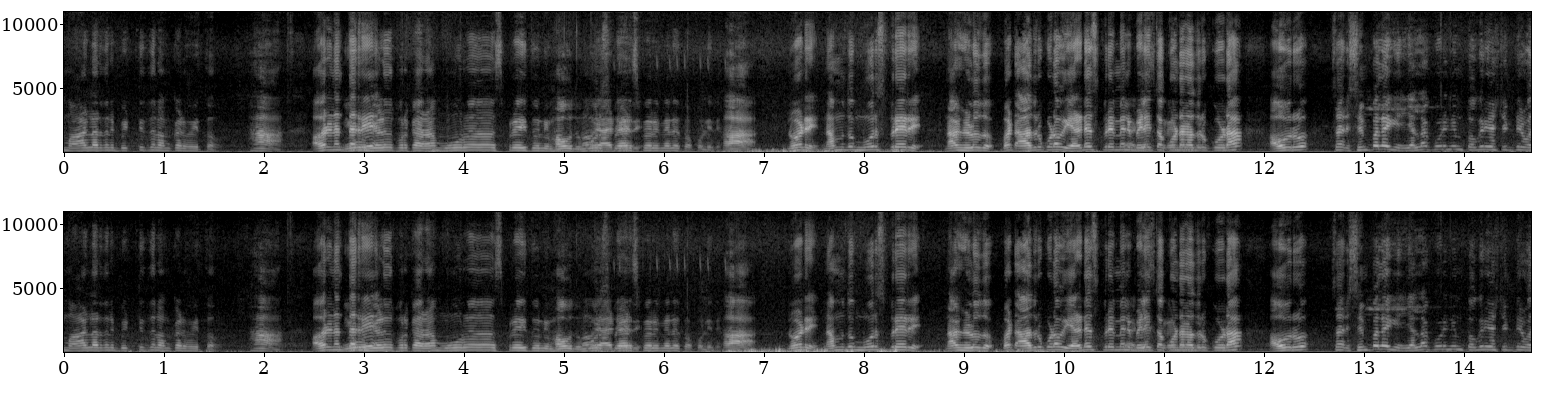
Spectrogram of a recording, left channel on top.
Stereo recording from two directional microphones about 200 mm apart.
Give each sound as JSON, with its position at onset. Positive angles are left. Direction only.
{"t": 0.0, "sound": "speech", "side_deg": -15}
{"t": 1.9, "sound": "speech", "side_deg": 20}
{"t": 3.2, "sound": "speech", "side_deg": -15}
{"t": 4.9, "sound": "speech", "side_deg": 20}
{"t": 5.2, "sound": "speech", "side_deg": -15}
{"t": 6.6, "sound": "speech", "side_deg": 20}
